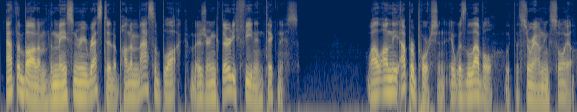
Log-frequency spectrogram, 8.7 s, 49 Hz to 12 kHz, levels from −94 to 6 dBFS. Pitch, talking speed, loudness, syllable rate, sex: 105 Hz, 185 wpm, -22 LUFS, 6.0 syllables/s, male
